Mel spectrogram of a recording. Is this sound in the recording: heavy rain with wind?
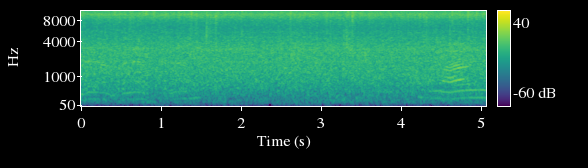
yes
